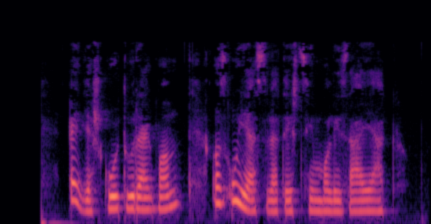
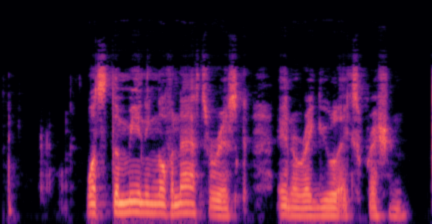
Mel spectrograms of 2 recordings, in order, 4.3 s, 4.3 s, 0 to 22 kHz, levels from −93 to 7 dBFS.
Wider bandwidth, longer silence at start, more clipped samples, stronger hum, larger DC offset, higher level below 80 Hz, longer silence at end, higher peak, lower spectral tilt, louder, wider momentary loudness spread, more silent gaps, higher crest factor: first, 11.5 kHz vs 9.4 kHz; first, 0.4 s vs 0.1 s; neither; neither; neither; second, -66 dBFS vs -58 dBFS; first, 0.45 s vs 0.25 s; second, -14 dBFS vs -2 dBFS; first, -6.5 dB/octave vs -4 dB/octave; second, -29 LUFS vs -19 LUFS; second, 7 LU vs 10 LU; neither; about the same, 16 dB vs 20 dB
